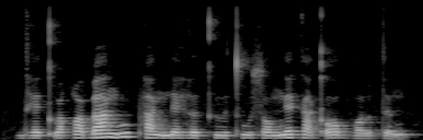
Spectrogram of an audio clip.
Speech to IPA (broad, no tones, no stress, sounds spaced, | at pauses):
dʱ ɛ kʼ u q u ɓ a ŋ u pʰ a ŋ n ɛ ɦ ə kʰ ɯ tʰ u s ɔ ŋ ɛ k a kʼ ɔ bʱ ɔ r t ə ŋ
